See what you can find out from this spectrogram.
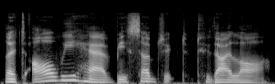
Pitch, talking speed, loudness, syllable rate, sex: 120 Hz, 195 wpm, -18 LUFS, 4.0 syllables/s, male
